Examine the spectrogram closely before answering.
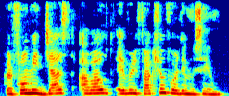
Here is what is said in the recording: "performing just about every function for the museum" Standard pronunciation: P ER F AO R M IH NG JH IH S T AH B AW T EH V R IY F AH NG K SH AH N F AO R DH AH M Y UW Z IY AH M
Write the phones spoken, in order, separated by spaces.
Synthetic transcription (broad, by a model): P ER F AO R M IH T JH IH S T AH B AW T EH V R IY F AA K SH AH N F AO R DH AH M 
